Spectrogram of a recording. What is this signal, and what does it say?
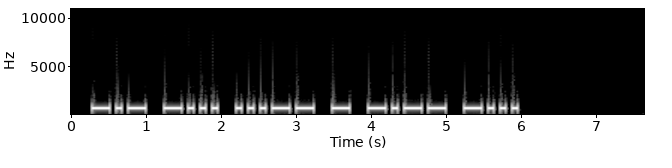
Morse code, heard as a keyed tone, about 15 wpm, 700 Hz. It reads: KB3TYB
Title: USA Callsign DE Callsign 15wpm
